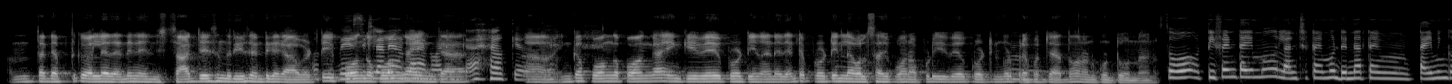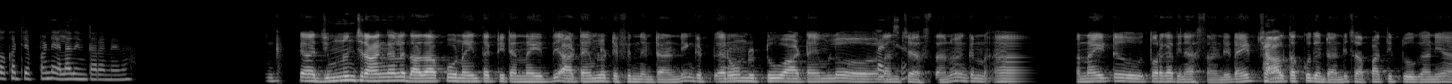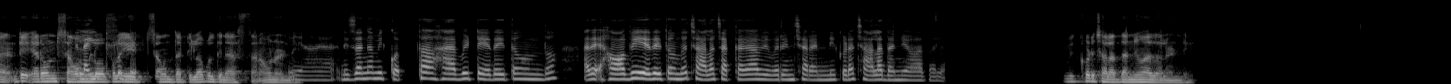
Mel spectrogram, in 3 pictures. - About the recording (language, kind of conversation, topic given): Telugu, podcast, ఇప్పుడే మొదలుపెట్టాలని మీరు కోరుకునే హాబీ ఏది?
- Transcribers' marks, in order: static; in English: "డెప్త్‌కి"; in English: "స్టార్ట్"; in English: "రీసెంట్‌గా"; in English: "బేసిక్‌లోనే"; chuckle; in English: "వే ప్రోటీన్"; tapping; in English: "ప్రోటీన్ లెవెల్స్"; in English: "వే ప్రోటీన్"; in English: "ప్రిఫర్"; in English: "సో టిఫిన్"; in English: "లంచ్"; in English: "డిన్నర్ టైమ్ టైమింగ్"; distorted speech; in English: "జిమ్"; in English: "నైన్ థర్టీ టెన్"; in English: "టిఫిన్"; in English: "అరౌండ్ టూ"; in English: "లంచ్"; in English: "నైట్"; in English: "టూ"; in English: "అరౌండ్ సెవెన్"; in English: "లైట్"; in English: "హాబిట్"; in English: "హాబీ"; other background noise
